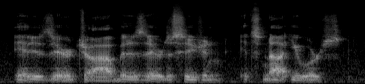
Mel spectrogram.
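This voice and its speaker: A man at a fairly slow pace over noticeable background noise. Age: 70s. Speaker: commentator giving a personal monologue. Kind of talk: rant. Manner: halting; emphatic.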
